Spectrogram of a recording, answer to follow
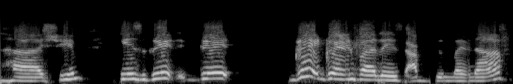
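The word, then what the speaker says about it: Abd Manaf: His great grandfather is Abdul Manaf. There is no lam there. Okay, it's Abdul Manaf.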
